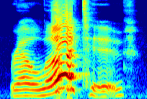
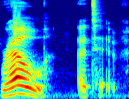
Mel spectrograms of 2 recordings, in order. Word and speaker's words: relative: We don't say relative, right? We say relative. The stress is on the first syllable.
